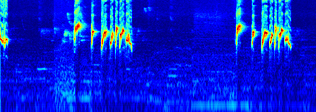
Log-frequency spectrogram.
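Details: Southern master-style song of a Thai caged red-whiskered bulbul, for stirring birds and training young: two loud bursts of about seven quick whistled, downward-slurring notes several seconds apart, with quiet low background sounds between.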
